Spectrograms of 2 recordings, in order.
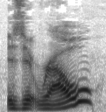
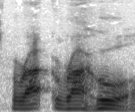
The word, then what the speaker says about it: Rahul: Is it Raul? Rahul. Rahul. They actually pronounced the H in it. I think Americanized it would have been Raul.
